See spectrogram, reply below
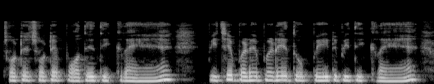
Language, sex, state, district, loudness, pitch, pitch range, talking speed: Hindi, female, Karnataka, Bangalore, -16 LUFS, 185 Hz, 180-195 Hz, 205 wpm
